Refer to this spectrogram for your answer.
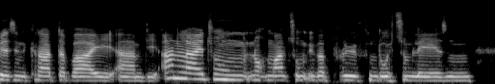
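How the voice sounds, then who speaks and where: With ordinary pitch variation, a woman delivers her words at a fairly slow pace. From Finland. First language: Finnish (German as second mother tongue) (speaking German). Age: 30s. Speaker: magazine publisher. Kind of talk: casual interview chat. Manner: hesitant, many fillers.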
